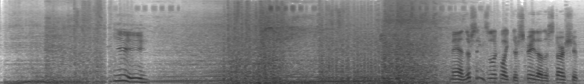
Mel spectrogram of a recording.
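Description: A buggy engine hums and revs as the vehicle drives.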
